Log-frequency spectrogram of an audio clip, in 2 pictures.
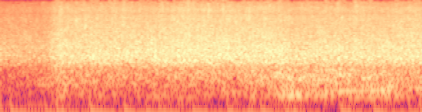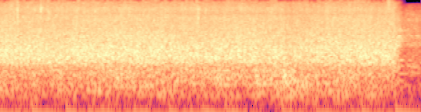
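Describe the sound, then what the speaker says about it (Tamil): Moderate rain with thunder falls over the Senbaganur and lake road areas. A steady, loud hiss of rain starts abruptly and runs to the end, with deep rumbles of thunder underneath and no voices. "இடியுடன் கூடிய மிதமான மழை பெய்தது"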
